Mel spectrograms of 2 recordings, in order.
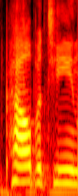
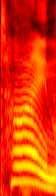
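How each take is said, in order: First: The last syllable rhymes with mean. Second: The last syllable rhymes with wine. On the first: The speaker calls it right. "like mean" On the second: The speaker calls it wrong. "not Tyne like wine"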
